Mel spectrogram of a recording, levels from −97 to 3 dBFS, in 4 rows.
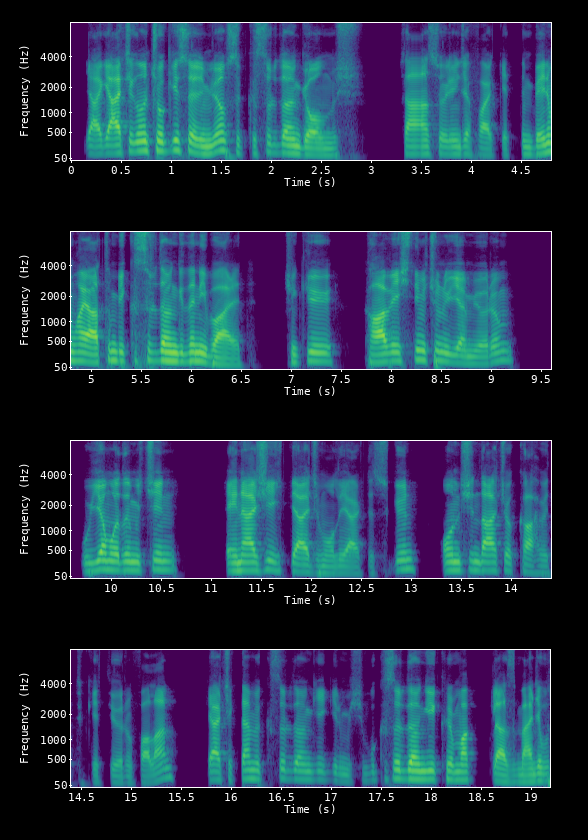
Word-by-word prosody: Ya, 110 - +1
gerçekten 130 +6 +4
onu 160 -1 +4
çok 155 0 0
iyi 170 - +3
söyledin, 120 -7 +3
biliyor 145 +8 +3
musun? 145 -7 -5
Kısır 125 +2 -9
döngü 120 -4 +2
olmuş. 100 -1 -3 0.4
Sen 115 -1 +1
söyleyince 115 0 -5
fark 95 -3 -5
ettim. 105 +2 -10
Benim 125 +6 +3
hayatım 145 +1 +5
bir 145 - +1
kısır 140 +2 -4
döngüden 140 -1 +5
ibaret. 95 -9 +3 0.4
Çünkü 135 +2 -2 0.3
kahve 125 +3 +5
içtiğim 150 +4 -1
için 150 0 -3
uyuyamıyorum. 120 +3 -2 0.5
Uyuyamadığım 140 +1 +1
için 140 +2 -3 0.5
enerjiye 135 +2 +3
ihtiyacım 110 -6 -1
oluyor 95 0 -5
ertesi 95 0 -14
gün. 150 +1 -5 0.2
Onun 135 +1 -1
için 135 +1 -5
daha 135 -1 +3
çok 130 -1 -10
kahve 100 -1 -5
tüketiyorum 90 +3 -14
falan. 150 - -3 0.3
Gerçekten 145 +2 -1
bir 140 - -6
kısır 150 +1 -13
döngüye 135 -1 -7
girmişim. 110 -3 -17
Bu 125 - -19
kısır 140 0 -4
döngüyü 135 -1 +3
kırmak 130 -1 -1 0.2
lazım. 100 0 0
Bence 105 +3 -1
bu 110 - -10
130 Hz, 165 wpm, -25 LUFS, 110-140 Hz, 0.5 s, hayatım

